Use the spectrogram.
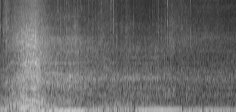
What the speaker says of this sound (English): Look, that car almost killed us.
